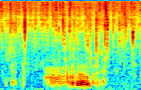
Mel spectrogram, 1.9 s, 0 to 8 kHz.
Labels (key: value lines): label: biophony, growl
recorder: SoundTrap 600 or HydroMoth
